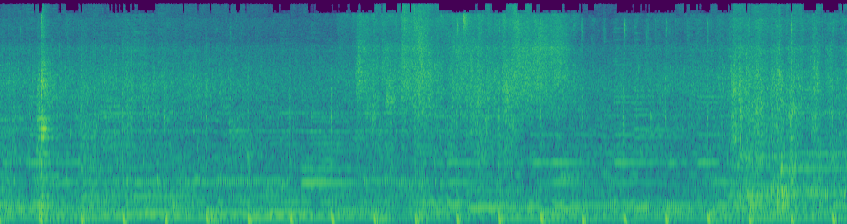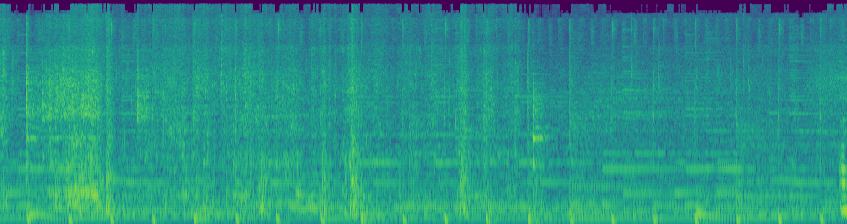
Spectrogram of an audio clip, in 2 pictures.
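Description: Cumin paste added to meat frying in a pan, a patter of sizzling and crackling close by, with stirring knocks running underneath throughout.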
